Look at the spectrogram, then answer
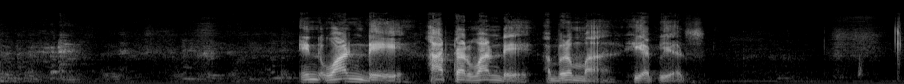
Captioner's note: laughter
